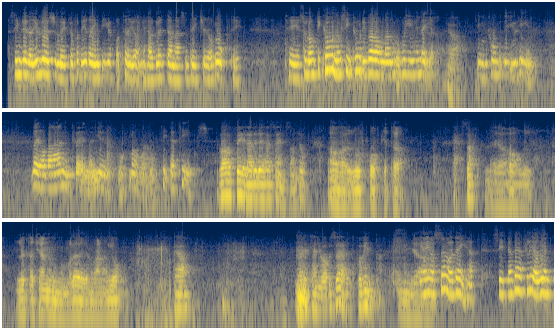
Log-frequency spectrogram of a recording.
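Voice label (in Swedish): Västra Torup Skåne, dialekter; Folkminnen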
